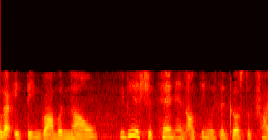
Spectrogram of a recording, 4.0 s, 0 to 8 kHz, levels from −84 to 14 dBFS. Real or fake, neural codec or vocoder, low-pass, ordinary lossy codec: fake; codec, 16 kHz, 0.8 kbps, ZipCodec; 7.2 kHz; AAC, 16 kbps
